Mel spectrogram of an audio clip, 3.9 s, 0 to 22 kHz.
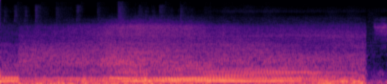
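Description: A Ford Mustang Fox body swapped to a Tremec T-56 Magnum six-speed manual drives by, its engine a loud, close, sustained roar that fades out abruptly at the end.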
